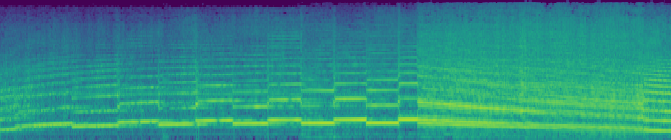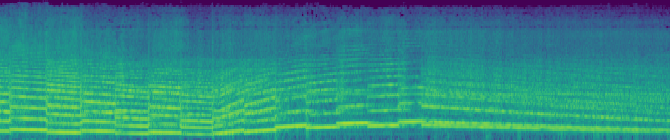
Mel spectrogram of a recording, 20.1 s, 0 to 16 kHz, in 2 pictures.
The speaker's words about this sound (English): That sound you're hearing is what the people of Amjanong First Nation hear every Monday at 12:30 p.m. It's a test siren. It also goes off when one of the plants reports a spill or release of toxic chemicals.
